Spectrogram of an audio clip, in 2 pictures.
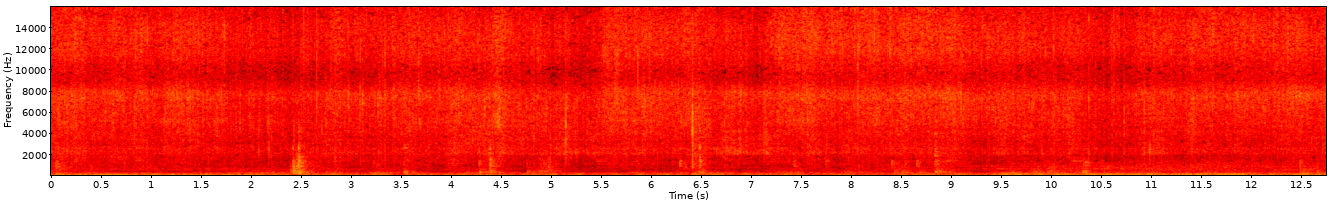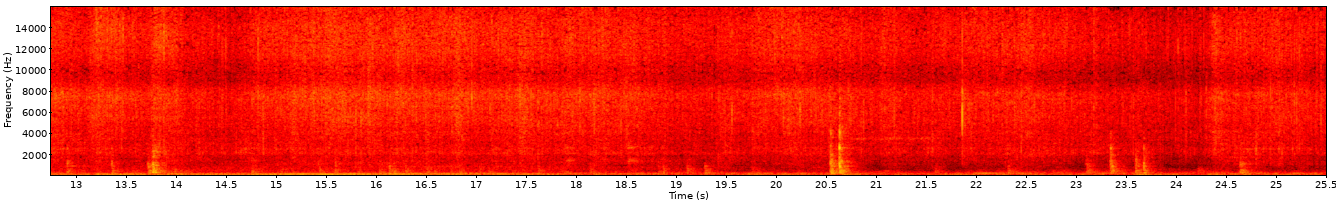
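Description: Kachori filling being stirred and mixed in a frying pan, a steady soft sizzle with scraping strokes of the spoon and a few sharper clacks against the pan, continuous and close throughout.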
